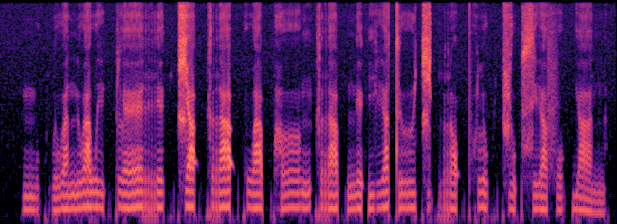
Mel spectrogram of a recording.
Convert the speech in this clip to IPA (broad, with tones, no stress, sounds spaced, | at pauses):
m u˨˩ k̚ l u˧ a̯ n u˥˩ a̯ w i˦˥ ʔ p l ɛː˥˩ r e˦˥ k̚ t͡ɕ a˥˩ ʔ k r a˥˩ ʔ k w a˥˩ p̚ h ɤː˥˩ ŋ k r a˥˩ p̚ n e˥˩ ʔ j i˥˩ a̯ t ɯː˥˩ t͡ɕ e˦˥ k̚ r ɔ˦˥ ʔ pʰ l u˥˩ k̚ t͡ɕ u˦˥ ʔ s i˧ a̯ f o˦˥ k̚ j a˨˩ n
